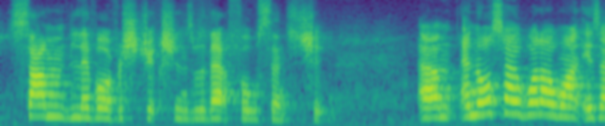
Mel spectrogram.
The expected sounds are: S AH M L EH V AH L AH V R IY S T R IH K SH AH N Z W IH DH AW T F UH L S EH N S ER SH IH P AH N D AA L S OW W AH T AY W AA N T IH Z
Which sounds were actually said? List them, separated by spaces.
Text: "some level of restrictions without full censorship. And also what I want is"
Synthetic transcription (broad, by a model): S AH M L EH V AH L AH V R IY S T R IH K SH AH N Z W IH DH AW T F UH L S EH N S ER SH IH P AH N AA L S OW W AH T AY W AA N T IH Z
